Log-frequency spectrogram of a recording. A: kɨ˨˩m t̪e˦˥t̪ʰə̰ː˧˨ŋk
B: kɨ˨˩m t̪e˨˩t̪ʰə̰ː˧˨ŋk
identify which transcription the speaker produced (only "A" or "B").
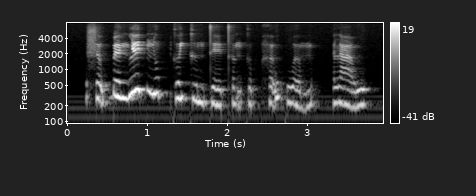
B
